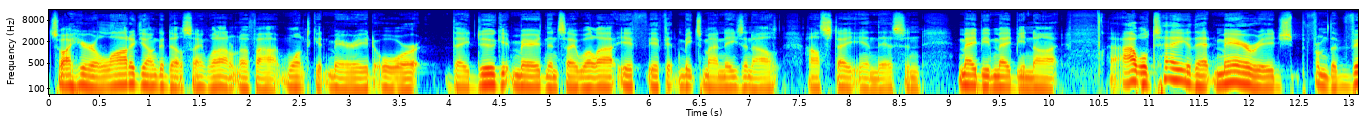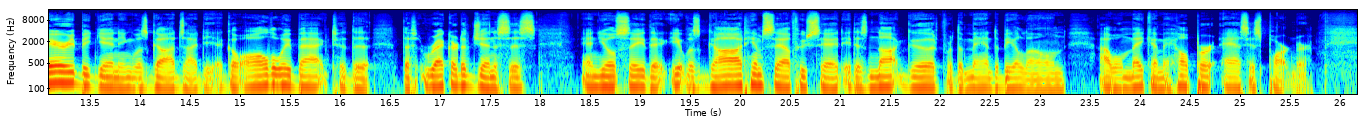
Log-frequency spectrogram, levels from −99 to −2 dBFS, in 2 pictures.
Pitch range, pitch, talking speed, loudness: 100-115 Hz, 105 Hz, 225 wpm, -25 LUFS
